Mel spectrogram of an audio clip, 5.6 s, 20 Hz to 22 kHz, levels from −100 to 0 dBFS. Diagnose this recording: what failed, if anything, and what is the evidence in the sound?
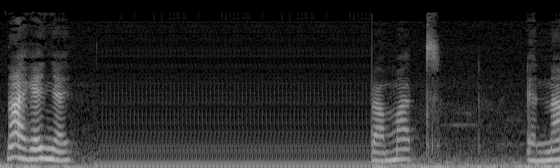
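The failure is at the driver or buffer stage: a system hang loop from 1.03 s to 3.73 s. Speech gives way to a single 40 ms slice of audio repeating about 67 times, a rasping buzz at 25 Hz. The host or driver stopped refilling the ring buffer while the hardware kept replaying it. The waveform shows identical 40 ms blocks tiled end to end. The spectrogram shows a frozen, striped pattern with harmonics spaced 25 Hz apart.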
